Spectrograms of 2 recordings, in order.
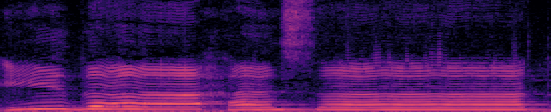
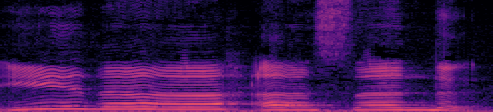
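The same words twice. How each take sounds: First: The final vowel is drawn out long. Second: The final vowel is short, ending with a bounce. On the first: The speaker calls it wrong. "Bukan idza hasad untuk mengakhiri ayat, tidak seperti itu" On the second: The speaker calls it right. "tidak boleh dipanjangkan"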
